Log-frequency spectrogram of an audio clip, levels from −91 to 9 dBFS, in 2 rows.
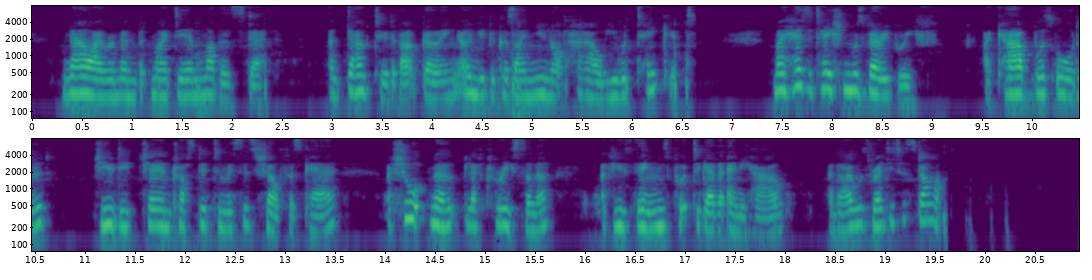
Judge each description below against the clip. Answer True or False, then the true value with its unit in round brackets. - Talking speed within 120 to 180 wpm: True (155 wpm)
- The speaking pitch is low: False (200 Hz)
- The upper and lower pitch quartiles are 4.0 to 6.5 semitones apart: False (3.0 semitones)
